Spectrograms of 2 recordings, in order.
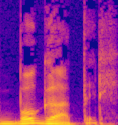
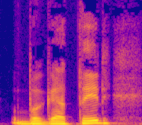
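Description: First: The stress shifts to fit the epic verse rhythm. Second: The stress falls in its usual modern position. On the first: This is the form that fits the rhythm of epic songs. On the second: This is the ordinary literary form of the word.

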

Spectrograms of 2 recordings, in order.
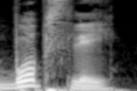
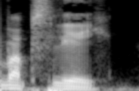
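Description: First: The stress is on the first syllable. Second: The stress is on the last syllable. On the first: This is the stress of the word as originally borrowed. "Было бобслей" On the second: This is the stress the word has in Russian now. "стало в русском языке бобслей"

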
